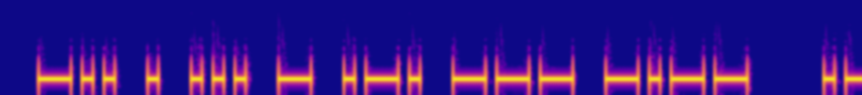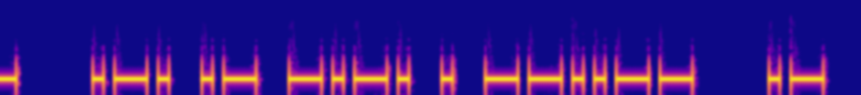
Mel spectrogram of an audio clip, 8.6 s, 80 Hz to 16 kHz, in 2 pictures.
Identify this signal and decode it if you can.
Morse code, heard as a keyed tone, about 22 wpm, 700 Hz. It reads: DESTROY A RACE, A
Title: A Sound Of Thunder 22wpm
